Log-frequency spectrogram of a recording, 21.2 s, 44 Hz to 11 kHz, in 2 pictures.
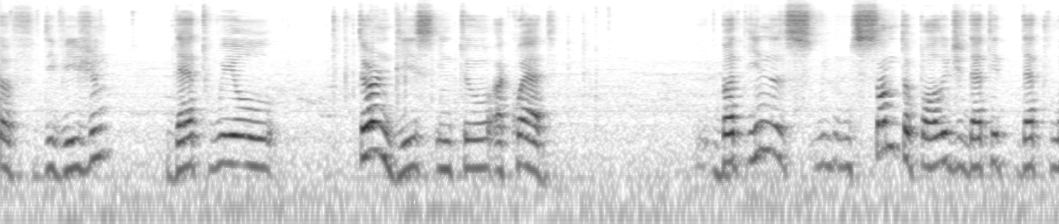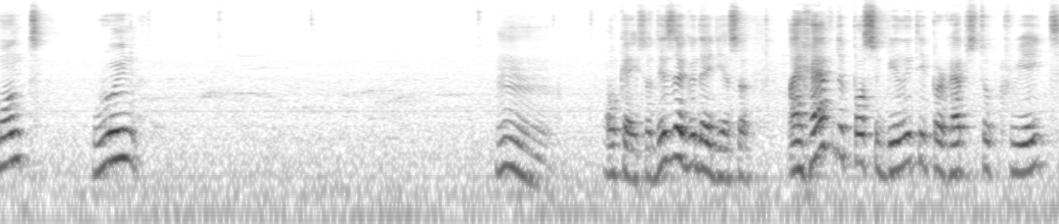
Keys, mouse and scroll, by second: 0.4 middle click, 1.0 middle click, 3.3 ctrl+r, 5.1 click, 5.4-7.1 drag, 5.8 2, 7.1 middle click, 9.6 middle click, 12.1 shift+middle click, 13.7-15.4 middle drag, 16.5 middle click, 18.3 k.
